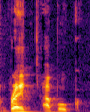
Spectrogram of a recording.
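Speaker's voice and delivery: short e in READ, rhyming with "bed"; READ como "red". Shown as a demonstration. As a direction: READ pronounced like the colour red. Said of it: "se pronuncia como si fuera el color rojo". (READ pronunciado "red", como el color rojo)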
